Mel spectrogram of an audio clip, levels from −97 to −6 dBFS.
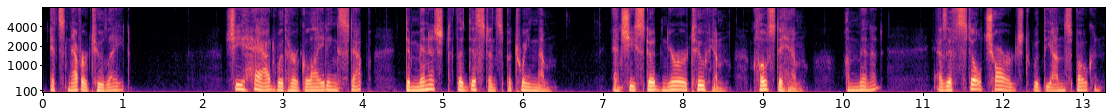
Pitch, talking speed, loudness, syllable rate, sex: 125 Hz, 150 wpm, -20 LUFS, 5.1 syllables/s, male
